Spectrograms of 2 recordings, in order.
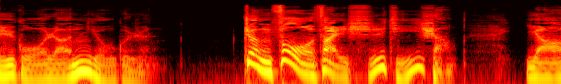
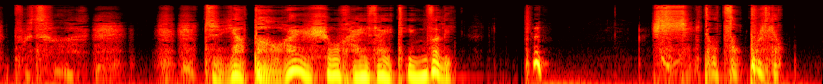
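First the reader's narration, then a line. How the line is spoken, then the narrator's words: Malicious smile. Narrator (Chinese): 施少奶奶的嘴角也泛起了一丝恶意的微笑，说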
